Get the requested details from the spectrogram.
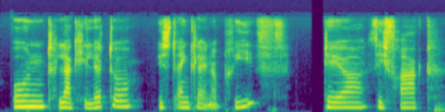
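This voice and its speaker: A woman talks very slowly at a medium pitch. Her tone is dark and mellow, and somewhat breathy. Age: 40s. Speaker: founder and children's author. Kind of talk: interview.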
